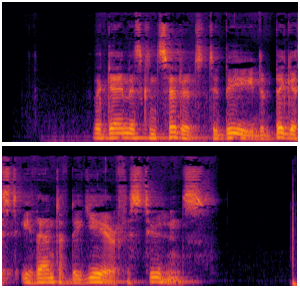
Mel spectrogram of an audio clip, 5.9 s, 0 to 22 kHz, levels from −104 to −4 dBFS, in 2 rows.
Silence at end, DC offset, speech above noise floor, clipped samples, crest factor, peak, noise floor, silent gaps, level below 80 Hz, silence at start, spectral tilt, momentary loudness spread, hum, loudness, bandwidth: 0 s; under 0.1%; 58 dB; under 0.1%; 18 dB; -12 dBFS; -88 dBFS; none; -62 dBFS; 0.9 s; -4 dB/octave; 7 LU; none; -30 LUFS; 16.5 kHz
